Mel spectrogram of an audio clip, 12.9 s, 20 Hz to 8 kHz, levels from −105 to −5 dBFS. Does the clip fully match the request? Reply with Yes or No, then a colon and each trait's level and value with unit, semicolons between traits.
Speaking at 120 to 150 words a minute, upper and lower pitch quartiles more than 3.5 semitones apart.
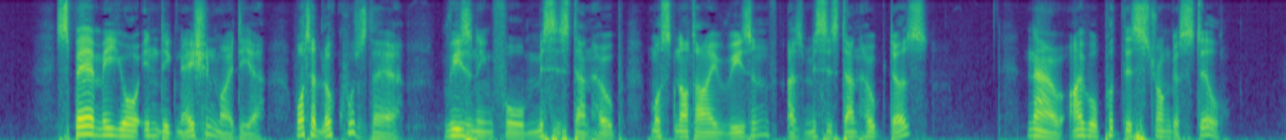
Yes: average, 140 wpm; average, 5.0 semitones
